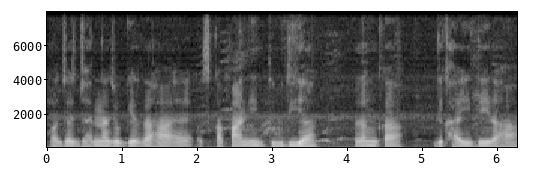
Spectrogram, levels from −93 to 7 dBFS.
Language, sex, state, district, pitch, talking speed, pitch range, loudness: Hindi, male, Madhya Pradesh, Katni, 105 Hz, 145 wpm, 105-110 Hz, -19 LUFS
